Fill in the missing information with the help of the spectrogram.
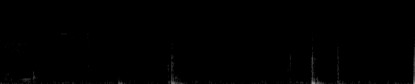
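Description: Paper pages of a large art book are turned and squeezed with the nails, producing a quiet, soft rustle. Several brief, sharp paper clicks and crinkles stand out at uneven intervals, with a stronger snap at the very end.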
